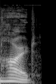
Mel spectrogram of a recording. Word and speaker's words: Heart: My name is Jonathan Hard. – Could you spell that, please? – H-E-A-R-T.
